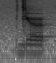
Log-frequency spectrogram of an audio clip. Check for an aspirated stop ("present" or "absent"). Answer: absent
